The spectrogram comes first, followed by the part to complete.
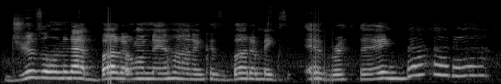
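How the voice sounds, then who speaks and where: A woman's voice: fairly high pitch, a little hiss or hum. Chatty woman home cook, talks to her viewers. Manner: chatty, relaxed, talks to viewers, calls them honey and guys. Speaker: home cook streaming live. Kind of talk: casual live cooking stream.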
